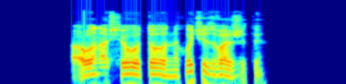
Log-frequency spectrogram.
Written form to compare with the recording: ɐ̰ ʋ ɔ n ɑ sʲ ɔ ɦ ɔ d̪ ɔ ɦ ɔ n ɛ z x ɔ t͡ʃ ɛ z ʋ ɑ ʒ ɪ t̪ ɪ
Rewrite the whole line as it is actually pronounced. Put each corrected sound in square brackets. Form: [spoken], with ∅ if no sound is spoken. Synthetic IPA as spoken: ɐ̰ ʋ ɔ n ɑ sʲ ɔ ɦ ɔ [t̪] ɔ ɦ ɔ n ɛ [∅] x ɔ t͡ʃ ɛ z ʋ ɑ ʒ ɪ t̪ ɪ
